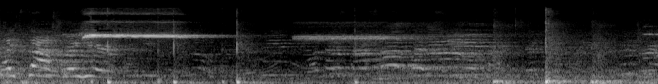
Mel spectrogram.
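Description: A volleyball referee's whistle blows twice, each blast steady and about a second long, in an echoing gym. Around it the ball bounces a few times on the hardwood floor, players' voices sound at the start, and near the end comes a single sharp smack, the loudest sound here, which fits the serve being struck.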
